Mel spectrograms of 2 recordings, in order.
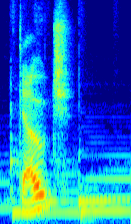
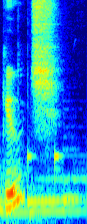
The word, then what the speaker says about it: gauche: Gauche? Definitely not gooch. Gooch. Alright, we're getting the. Oh, to gooch pronounce. Gauche. Gauche. It is gauche.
